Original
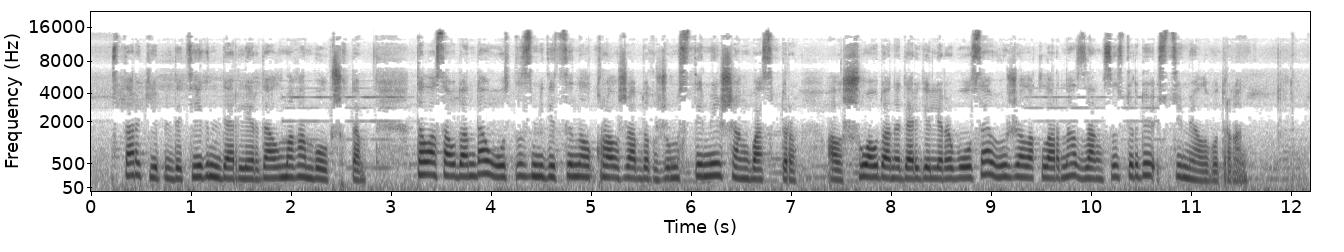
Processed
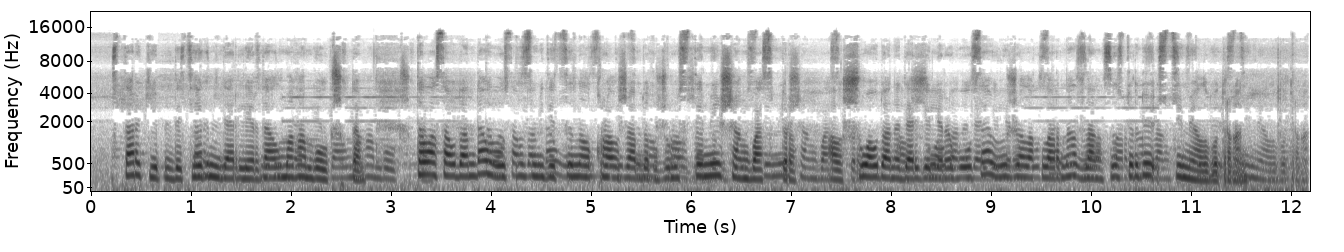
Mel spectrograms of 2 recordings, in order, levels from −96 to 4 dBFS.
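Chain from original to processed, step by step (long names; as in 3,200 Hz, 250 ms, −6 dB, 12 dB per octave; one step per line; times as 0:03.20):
speech leveller 2 s
single-tap delay 680 ms −10 dB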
